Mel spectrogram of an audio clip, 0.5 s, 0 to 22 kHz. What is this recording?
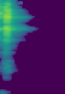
Sound effects > Objects / House appliances
Jewellerybox Shake 2 Shaker
Shaking a ceramic jewellery container with the contents inside, recorded with an AKG C414 XLII microphone.
trinket-box, jewellery, jewellery-box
